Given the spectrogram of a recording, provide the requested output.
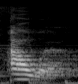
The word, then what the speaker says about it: hour: The letter H will be silent in some cases, such as hour, honor, honest, air, vehicle, when.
